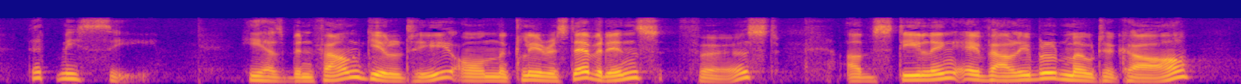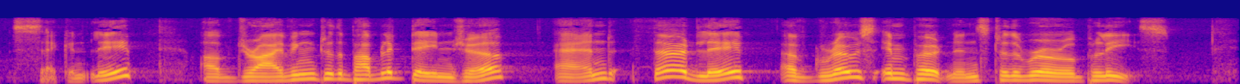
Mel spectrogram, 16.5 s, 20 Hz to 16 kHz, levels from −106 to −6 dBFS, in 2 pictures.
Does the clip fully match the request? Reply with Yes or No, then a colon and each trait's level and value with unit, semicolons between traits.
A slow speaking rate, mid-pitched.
Yes: slow, 125 wpm; medium, 145 Hz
